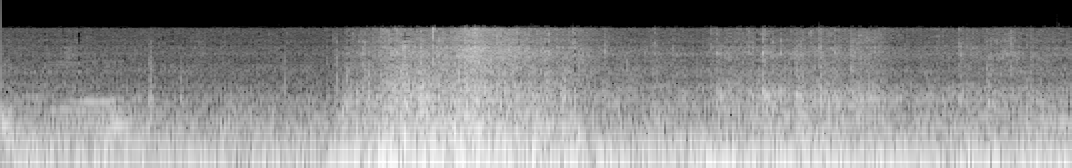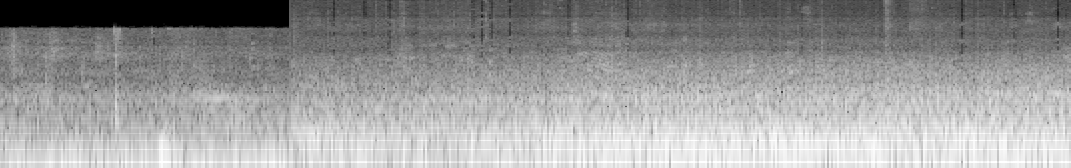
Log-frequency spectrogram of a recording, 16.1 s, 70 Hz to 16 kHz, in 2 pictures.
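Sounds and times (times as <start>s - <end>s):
airplane cabin noise: 10.2s - 16.0s.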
